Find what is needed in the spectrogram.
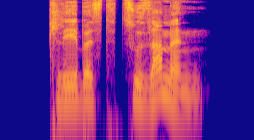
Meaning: second-person singular subjunctive I of zusammenkleben
- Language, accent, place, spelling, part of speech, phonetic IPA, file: German, Germany, Berlin, klebest zusammen, verb, [ˌkleːbəst t͡suˈzamən], De-klebest zusammen.ogg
